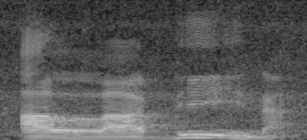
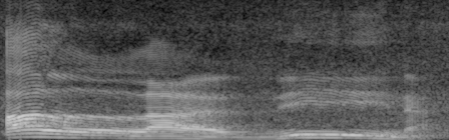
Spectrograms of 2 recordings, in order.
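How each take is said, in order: First: The middle consonant is a plain d sound. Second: The middle consonant is a soft th-like sound. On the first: The speaker calls it wrong. "tidak boleh dibaca alladina" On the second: The speaker calls it right. "tetapi alladzina"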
